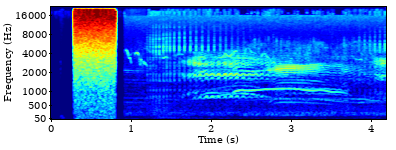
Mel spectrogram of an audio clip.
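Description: Two sheep bleat inside a barn in a run of wavering, drawn-out calls. The bleats follow a short burst of loud noise at the start and stand alone with no talking.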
